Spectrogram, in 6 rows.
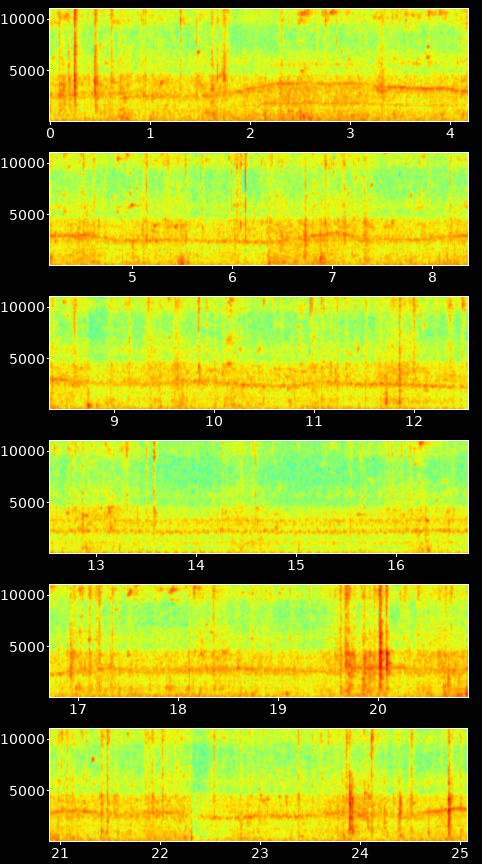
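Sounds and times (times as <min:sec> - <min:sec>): knocks and clunks over rocks: 0:00.0 - 0:25.0
vehicle engine running at low revs: 0:00.0 - 0:25.0.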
